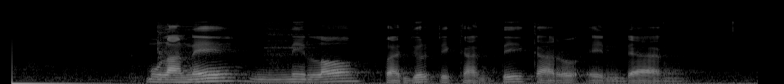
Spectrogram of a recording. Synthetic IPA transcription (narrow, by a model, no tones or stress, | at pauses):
mulane | nilɔ | b̥ä̤ɲd͡ʒʊrd̪̥i̤ɡ̥a̤nt̪ikaɾoʔenɖaŋ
